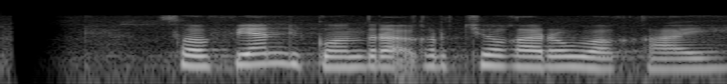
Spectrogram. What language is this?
Javanese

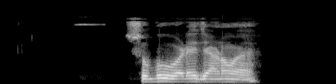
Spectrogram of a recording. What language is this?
Dhatki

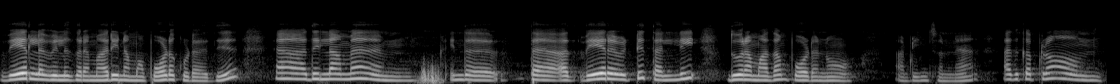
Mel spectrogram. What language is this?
Tamil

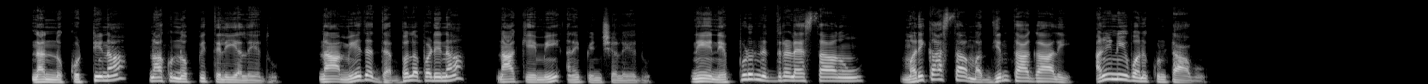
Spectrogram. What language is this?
Telugu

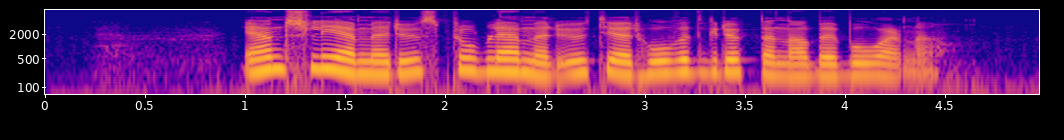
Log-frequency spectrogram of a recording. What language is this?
Norwegian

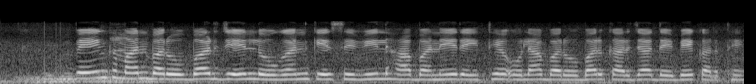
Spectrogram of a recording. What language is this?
Chhattisgarhi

